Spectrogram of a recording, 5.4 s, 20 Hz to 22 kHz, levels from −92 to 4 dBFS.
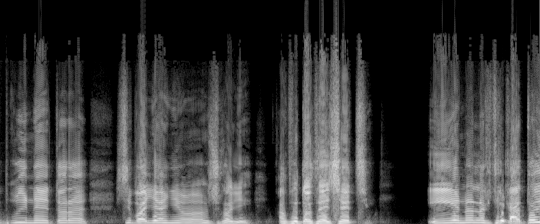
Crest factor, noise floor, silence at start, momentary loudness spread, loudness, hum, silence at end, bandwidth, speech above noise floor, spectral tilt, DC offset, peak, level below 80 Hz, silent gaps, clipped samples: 12 dB; -57 dBFS; 0 s; 12 LU; -11 LUFS; none; 0 s; 19 kHz; 46 dB; -3.5 dB/octave; under 0.1%; 0 dBFS; -46 dBFS; none; 0.1%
